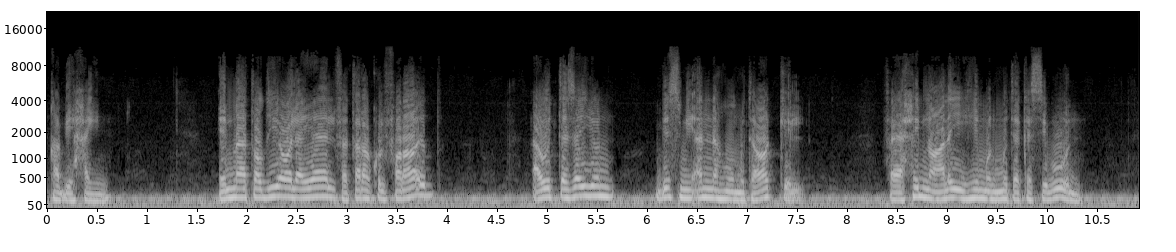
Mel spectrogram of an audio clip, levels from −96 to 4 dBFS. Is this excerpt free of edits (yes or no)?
yes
